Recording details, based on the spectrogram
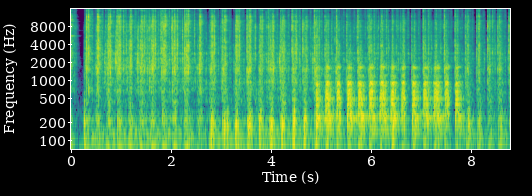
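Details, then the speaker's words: Kyosho MP9 nitro RC engine, first start after 2 years, glow starters tested good: rapid rattly cranking bursts, about two a second, never firing; owner suspects no fuel reaching engine; cranks but won't start. "I don't think we're getting any fuel, you know. I don't think we're getting any fuelage, personally."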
